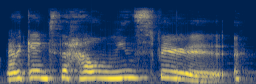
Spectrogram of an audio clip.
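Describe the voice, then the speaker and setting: A woman's voice: high-pitched, animated, fast, soft background music. A woman playing her character in a game roleplay chat, teasing and giggly, often trailing off mid-sentence. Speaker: roleplay player.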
